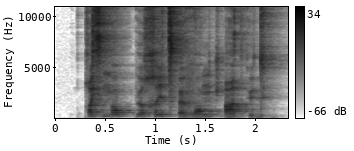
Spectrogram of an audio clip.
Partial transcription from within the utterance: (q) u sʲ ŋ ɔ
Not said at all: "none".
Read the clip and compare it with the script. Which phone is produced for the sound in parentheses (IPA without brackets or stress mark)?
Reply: q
